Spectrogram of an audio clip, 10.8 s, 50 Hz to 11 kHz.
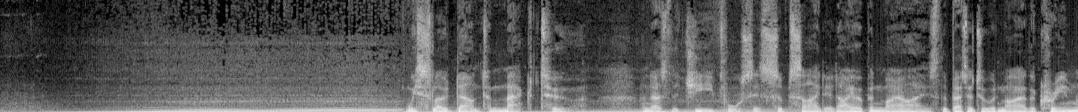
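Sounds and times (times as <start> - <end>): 
car engine revving up as the vehicle accelerates: 0.0 - 10.7
speech: 4.1 - 10.7.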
